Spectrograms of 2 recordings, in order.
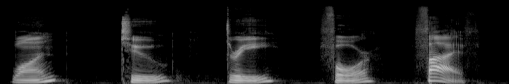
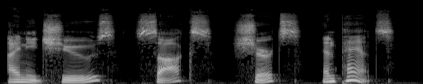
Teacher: the intonation pattern used in counting and listing is a series of level and rising tones that end with a final drop in pitch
